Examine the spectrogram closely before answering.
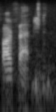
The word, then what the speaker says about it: far-fetched: Maybe it's kind of like both are emphasized. So, it's almost sounds like two words. Farfetched.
